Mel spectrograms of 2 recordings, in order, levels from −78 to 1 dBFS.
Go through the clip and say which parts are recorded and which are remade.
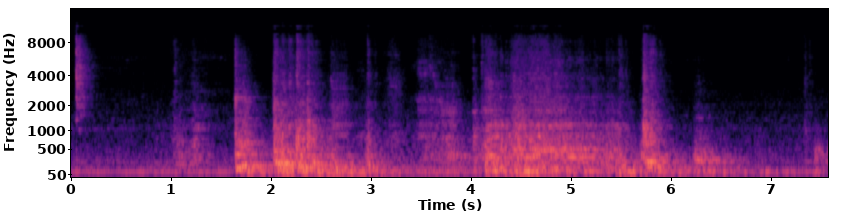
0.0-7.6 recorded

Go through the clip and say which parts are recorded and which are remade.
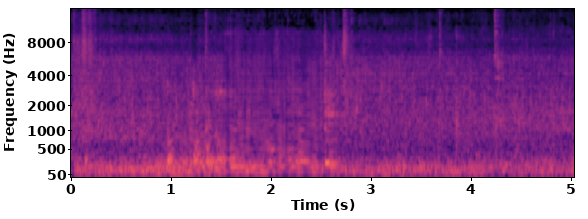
0.0-1.5 recorded; 1.5-2.5 remade; 2.5-5.0 recorded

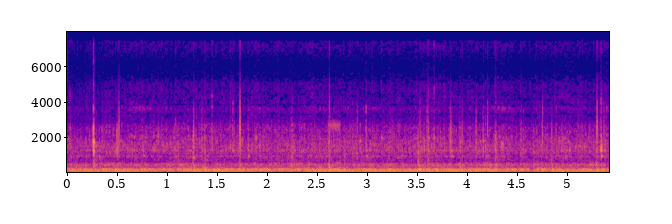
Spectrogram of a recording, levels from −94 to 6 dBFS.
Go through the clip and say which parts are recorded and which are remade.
0.0-5.4 recorded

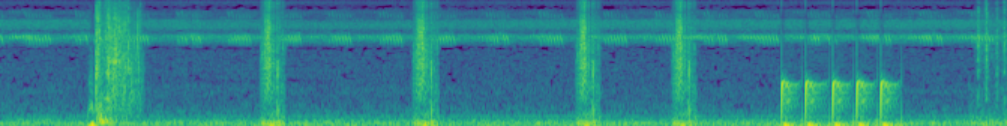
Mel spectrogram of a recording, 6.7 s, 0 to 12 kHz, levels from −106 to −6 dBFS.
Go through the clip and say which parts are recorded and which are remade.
0.0-1.2 recorded; 1.2-2.2 remade; 2.2-6.7 recorded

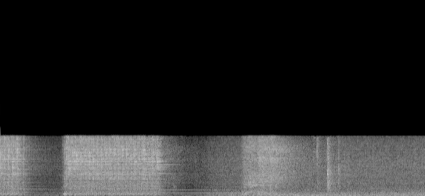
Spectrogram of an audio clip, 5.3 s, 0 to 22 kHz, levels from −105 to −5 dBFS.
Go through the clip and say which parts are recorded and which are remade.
0.0-1.8 remade; 1.8-2.6 recorded; 2.6-3.6 remade; 3.6-4.2 recorded; 4.2-5.3 remade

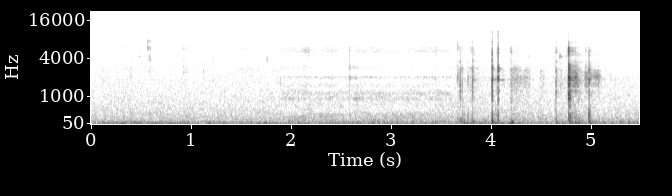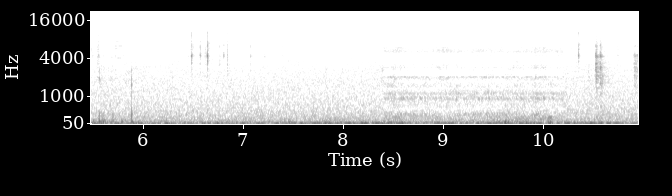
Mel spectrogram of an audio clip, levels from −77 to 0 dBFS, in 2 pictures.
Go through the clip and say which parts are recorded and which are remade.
0.0-1.9 recorded; 1.9-3.6 remade; 3.6-8.4 recorded; 8.4-10.2 remade; 10.2-11.0 recorded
